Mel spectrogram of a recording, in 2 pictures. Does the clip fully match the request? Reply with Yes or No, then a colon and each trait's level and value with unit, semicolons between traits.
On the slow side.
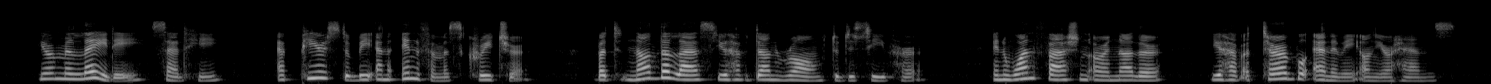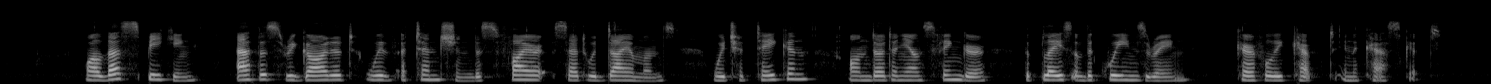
Yes: slow, 125 wpm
